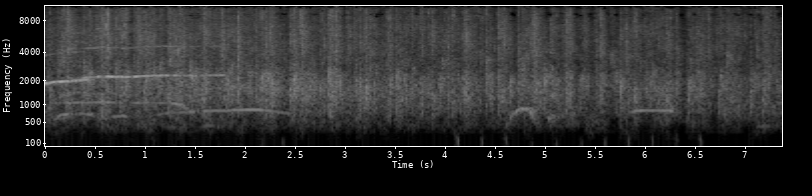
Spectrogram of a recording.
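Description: Sustained audience applause fills the whole stretch, a dense steady roar of many clapping hands with scattered whoops and cheers rising above it.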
